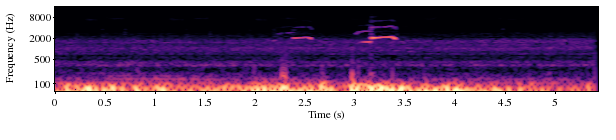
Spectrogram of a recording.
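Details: From a Southwest Florida bald eagle nest camera, 24 November 2022, 11:06: a pair of brief, piercing, high chirps about a second apart, set against heavy low rumbling background noise.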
